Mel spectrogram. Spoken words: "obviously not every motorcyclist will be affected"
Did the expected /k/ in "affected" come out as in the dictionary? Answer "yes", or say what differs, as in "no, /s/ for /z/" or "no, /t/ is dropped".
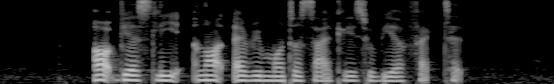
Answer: yes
